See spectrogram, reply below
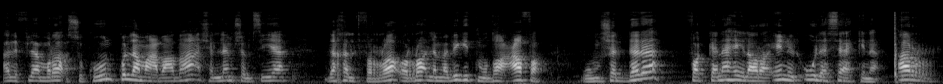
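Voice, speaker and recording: A woman with an Egyptian Arabic accent teaching a phonics lesson, slowly repeating syllables one at a time. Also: fairly low pitch.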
